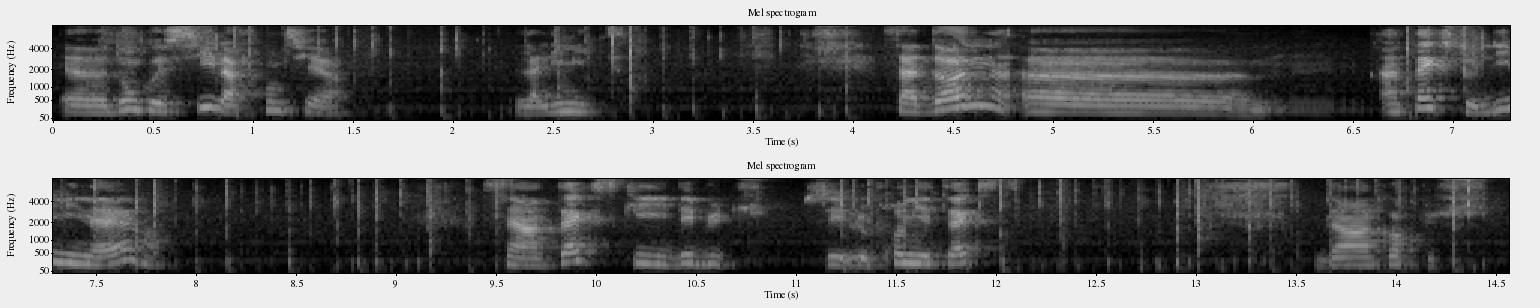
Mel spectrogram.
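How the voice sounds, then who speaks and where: A woman's voice: medium pitch, lively intonation, drawn-out words, pauses often, a little hiss or hum. A woman teaching a commented translation lesson, explaining step by step with many fillers and restarts.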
